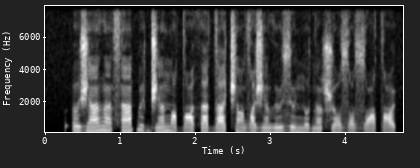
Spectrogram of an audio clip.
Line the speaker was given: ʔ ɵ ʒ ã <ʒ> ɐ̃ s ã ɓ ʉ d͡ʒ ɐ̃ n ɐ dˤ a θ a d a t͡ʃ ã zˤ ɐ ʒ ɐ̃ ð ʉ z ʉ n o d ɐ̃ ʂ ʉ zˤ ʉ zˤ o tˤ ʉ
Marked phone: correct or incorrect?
incorrect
